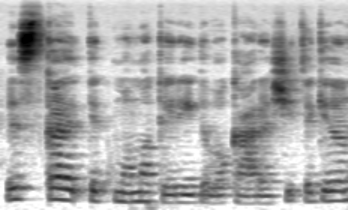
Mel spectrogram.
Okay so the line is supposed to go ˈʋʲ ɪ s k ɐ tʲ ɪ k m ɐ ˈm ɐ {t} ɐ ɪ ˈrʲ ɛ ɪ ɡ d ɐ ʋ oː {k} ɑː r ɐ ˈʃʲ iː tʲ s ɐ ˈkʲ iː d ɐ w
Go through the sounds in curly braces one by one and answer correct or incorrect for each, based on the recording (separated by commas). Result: incorrect, correct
